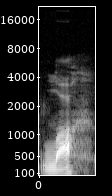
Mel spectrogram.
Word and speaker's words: loch: few have it uh it shows up in scottish versions of english uh like with the pronunciation of the word loch for example the germans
